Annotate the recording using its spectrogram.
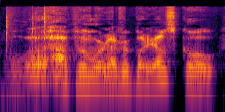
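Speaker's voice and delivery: loud, rising owlbear holler; alarmed owlbear. Acted. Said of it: "looks down and he's like".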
